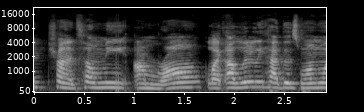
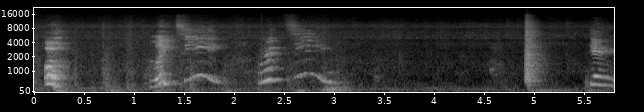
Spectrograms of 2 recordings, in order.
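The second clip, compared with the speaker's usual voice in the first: high squeal of delight over her tea; light, high "my tea!" as she spots it; excited yelp; 13 semitones higher, 8 dB quieter, slower than usual. Real, not acted. Notices her tea is ready.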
